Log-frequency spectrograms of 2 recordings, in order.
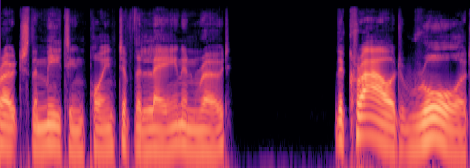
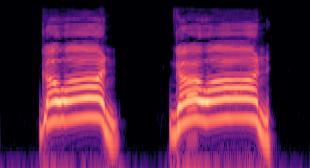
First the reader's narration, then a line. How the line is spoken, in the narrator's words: cried the voices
